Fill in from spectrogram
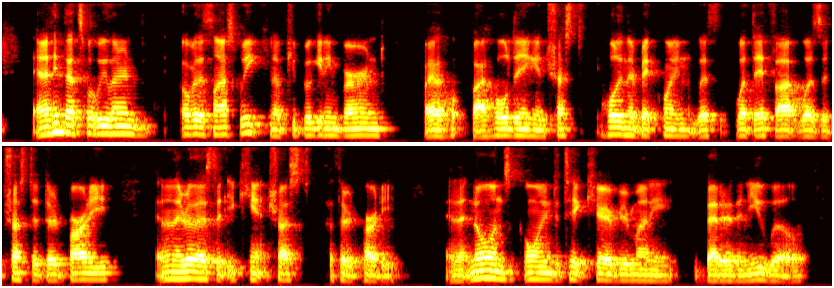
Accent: United States; now in South America; And Marcus is from Europe, I'm from the United States

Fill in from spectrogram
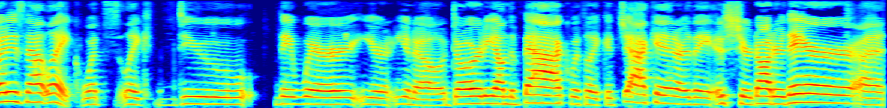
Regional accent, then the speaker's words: Chicago, Illinois, United States; And I'm from Chicago.

